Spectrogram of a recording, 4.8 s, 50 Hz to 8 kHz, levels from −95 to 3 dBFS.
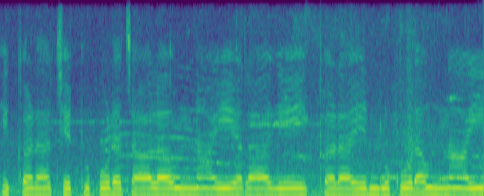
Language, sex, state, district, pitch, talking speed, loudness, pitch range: Telugu, female, Andhra Pradesh, Sri Satya Sai, 210 Hz, 125 wpm, -13 LUFS, 210-215 Hz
